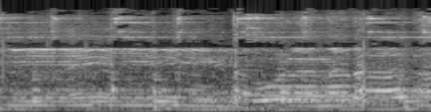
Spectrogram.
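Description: Live Indian devotional-folk stage music from a band with drum kit: a melody line over steady percussion hits.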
